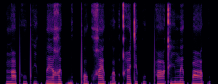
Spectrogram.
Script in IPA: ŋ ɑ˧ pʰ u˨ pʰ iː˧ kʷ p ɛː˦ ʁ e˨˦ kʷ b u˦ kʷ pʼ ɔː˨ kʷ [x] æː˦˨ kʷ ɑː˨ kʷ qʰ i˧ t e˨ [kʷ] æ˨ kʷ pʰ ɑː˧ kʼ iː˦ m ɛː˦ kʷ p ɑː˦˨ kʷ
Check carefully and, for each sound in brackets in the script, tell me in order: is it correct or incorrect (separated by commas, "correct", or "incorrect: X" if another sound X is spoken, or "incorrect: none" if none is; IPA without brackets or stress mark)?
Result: incorrect: χ, correct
